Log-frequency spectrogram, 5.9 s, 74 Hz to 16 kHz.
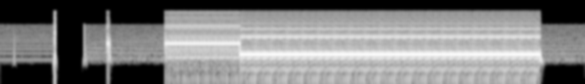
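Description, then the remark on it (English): After a few short radio clicks, a loud steady pitched tone sounds briefly, then drops straight into a lower tone held for about three seconds, a classic two-tone dispatch page preceding an inter-hospital response call from Courtland, New York, to Sayre, Pennsylvania. “Echo 3 here, stand by for tones.”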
